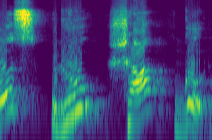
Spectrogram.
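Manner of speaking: অশ্রুসাগর split slowly into অশ-রু-সা-গর; syllable by syllable. Shown as a demonstration. Teacher splitting a word into syllables for students. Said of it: "এখানে ওস এবং গর হচ্ছে রুদ্ধ দল".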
